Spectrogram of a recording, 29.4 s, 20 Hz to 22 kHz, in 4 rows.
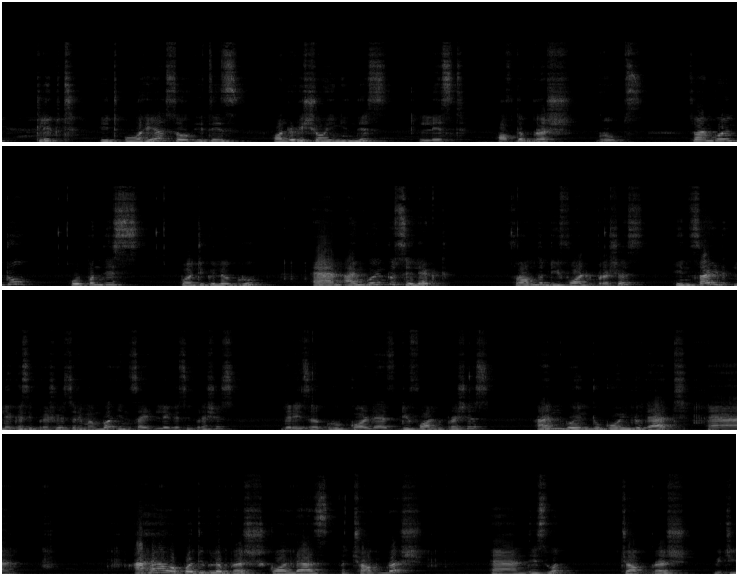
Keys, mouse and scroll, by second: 6.6 click, 8.9-9.2 scroll down 1, 11.1 click, 16.4 click, 19.6-22.0 scroll down 1.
